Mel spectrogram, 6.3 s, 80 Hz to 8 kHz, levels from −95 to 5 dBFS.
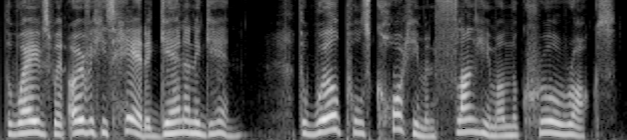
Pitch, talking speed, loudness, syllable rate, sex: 215 Hz, 190 wpm, -18 LUFS, 4.5 syllables/s, female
